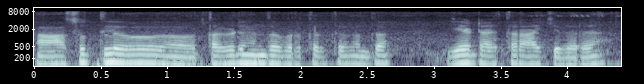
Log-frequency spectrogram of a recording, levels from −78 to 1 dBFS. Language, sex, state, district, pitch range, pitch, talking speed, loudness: Kannada, male, Karnataka, Koppal, 115-130 Hz, 120 Hz, 95 wpm, -16 LUFS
